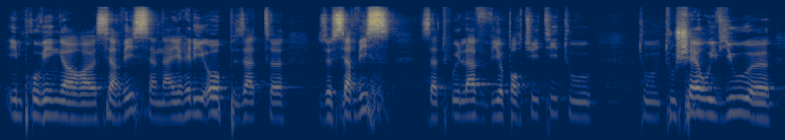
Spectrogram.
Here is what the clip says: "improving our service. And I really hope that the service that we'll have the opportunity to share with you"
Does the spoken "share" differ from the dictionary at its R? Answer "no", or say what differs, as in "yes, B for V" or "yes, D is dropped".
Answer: no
